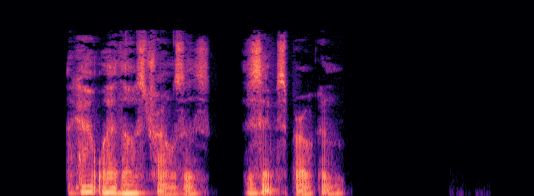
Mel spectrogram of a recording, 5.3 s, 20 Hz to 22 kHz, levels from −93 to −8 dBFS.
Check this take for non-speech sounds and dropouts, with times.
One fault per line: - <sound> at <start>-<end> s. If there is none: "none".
none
